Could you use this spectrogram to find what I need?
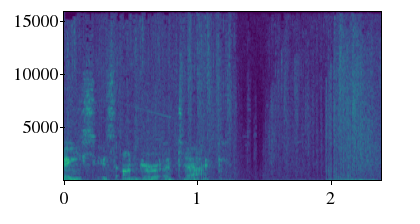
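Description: Rapid gunfire crackles.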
